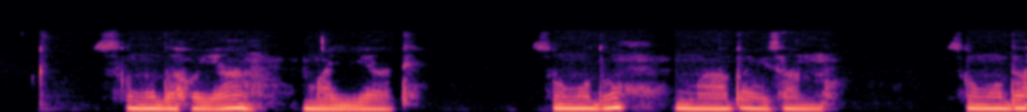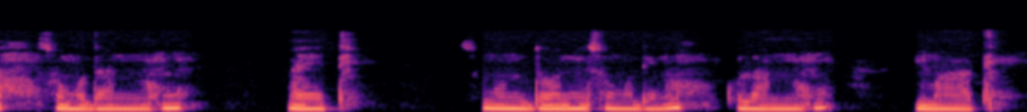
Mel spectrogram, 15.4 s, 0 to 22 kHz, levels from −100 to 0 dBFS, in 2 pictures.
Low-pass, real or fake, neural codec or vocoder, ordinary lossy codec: 7.2 kHz; real; none; MP3, 64 kbps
